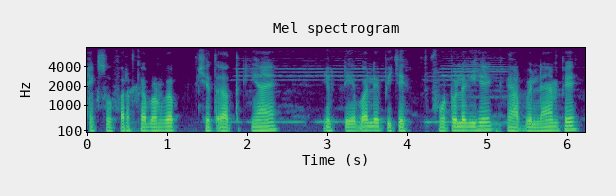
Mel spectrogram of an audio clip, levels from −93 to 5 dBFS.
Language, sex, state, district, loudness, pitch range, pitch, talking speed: Hindi, male, Uttar Pradesh, Lucknow, -18 LUFS, 115-135 Hz, 120 Hz, 185 wpm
